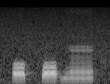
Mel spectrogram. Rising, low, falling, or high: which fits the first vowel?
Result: low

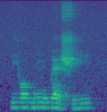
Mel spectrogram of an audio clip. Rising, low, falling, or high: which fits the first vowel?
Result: high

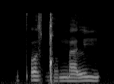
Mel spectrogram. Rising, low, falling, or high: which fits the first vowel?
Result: high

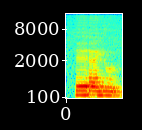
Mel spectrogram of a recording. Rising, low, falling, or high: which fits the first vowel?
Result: low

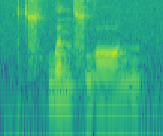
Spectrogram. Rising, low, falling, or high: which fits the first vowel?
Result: falling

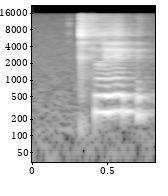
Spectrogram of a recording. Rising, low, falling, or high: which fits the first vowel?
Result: falling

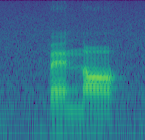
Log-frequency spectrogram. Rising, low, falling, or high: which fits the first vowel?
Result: high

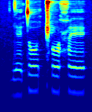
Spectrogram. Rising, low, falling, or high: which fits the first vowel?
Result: low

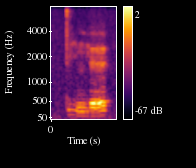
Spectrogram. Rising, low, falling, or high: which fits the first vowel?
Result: falling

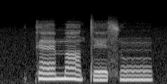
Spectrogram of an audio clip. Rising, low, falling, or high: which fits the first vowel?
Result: high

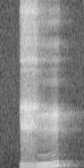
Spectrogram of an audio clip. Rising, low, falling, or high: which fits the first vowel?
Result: rising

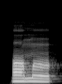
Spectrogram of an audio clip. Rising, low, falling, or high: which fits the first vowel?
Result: low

